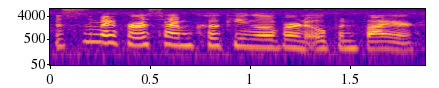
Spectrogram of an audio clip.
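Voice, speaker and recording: A woman's voice: a little high, lively intonation, very fast, pushed and bright. A young woman vlogging casually from a wooded campsite into a handheld camera, chatty and upbeat with lots of "like" fillers. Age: young adult. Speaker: moto-camping vlogger. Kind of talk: casual vlog narration to camera. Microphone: handheld camera at arm's length. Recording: noisy outdoor camera audio. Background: outdoor woodland ambience.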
